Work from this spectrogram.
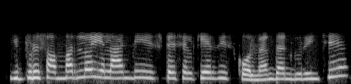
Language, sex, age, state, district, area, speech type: Telugu, female, 30-45, Andhra Pradesh, Kurnool, rural, conversation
